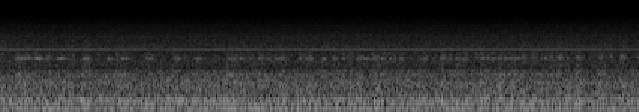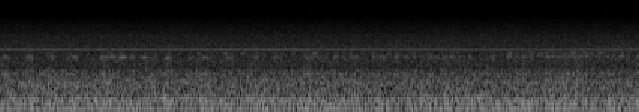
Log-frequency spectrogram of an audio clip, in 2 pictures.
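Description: A train rumbles steadily along the rails at high speed.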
